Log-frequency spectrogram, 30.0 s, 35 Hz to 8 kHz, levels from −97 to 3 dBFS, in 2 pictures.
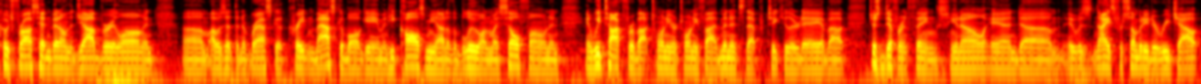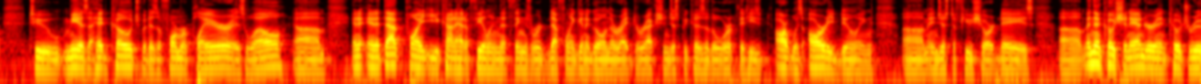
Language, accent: English, American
